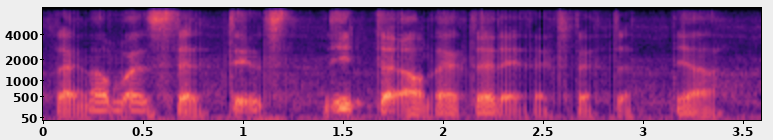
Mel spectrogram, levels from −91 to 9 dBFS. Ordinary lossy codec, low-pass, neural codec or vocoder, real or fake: none; 7.2 kHz; autoencoder, 22.05 kHz, a latent of 192 numbers a frame, VITS, trained on many speakers; fake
